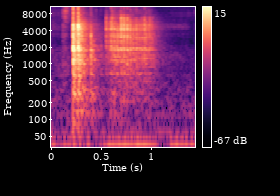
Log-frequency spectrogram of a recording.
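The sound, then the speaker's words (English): Dice clatter across a hard tabletop during a tabletop role-playing game, a sharp initial strike followed by a brief rattling roll that settles within about a second, fairly loud with no voices. “Damn it, my dice are just. You know what? I think this one's just worn out.”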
